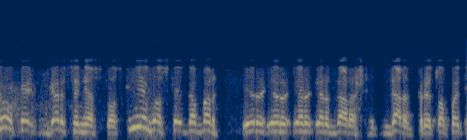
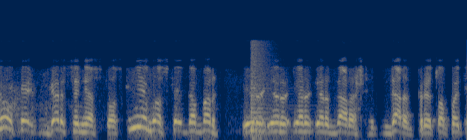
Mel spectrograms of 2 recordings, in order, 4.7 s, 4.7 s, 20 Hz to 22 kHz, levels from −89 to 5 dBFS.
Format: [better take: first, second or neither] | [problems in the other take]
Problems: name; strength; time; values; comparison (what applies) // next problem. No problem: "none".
first | background sound (Snare drum); 14 dB below the speech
